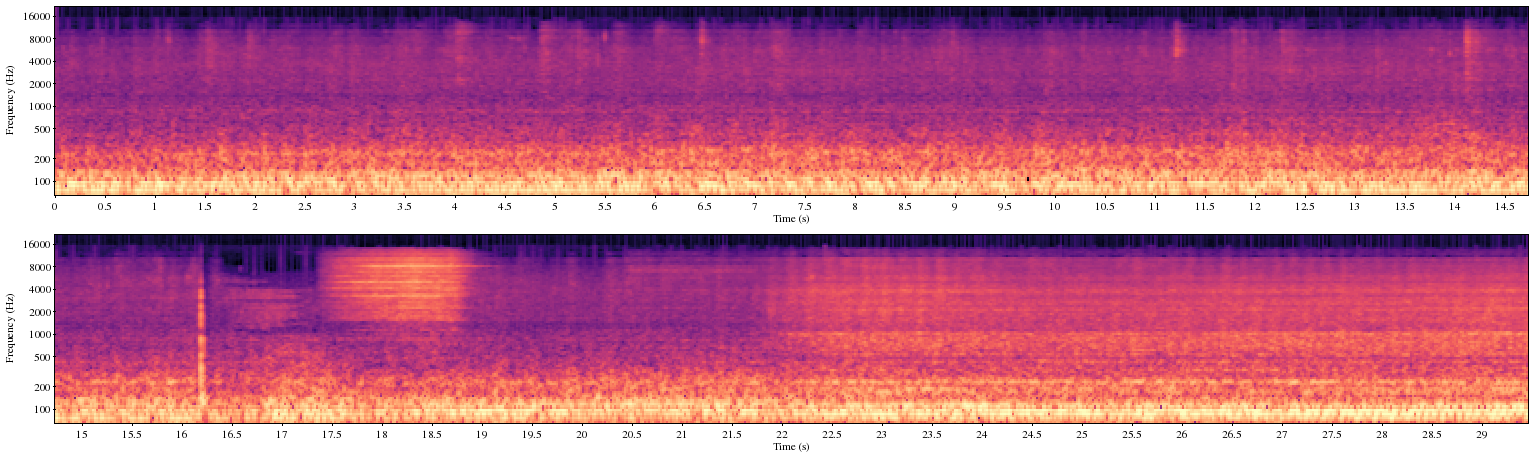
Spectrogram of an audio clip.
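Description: Steady low rumble of an Intercity Notte passenger coach heard from inside as the train pulls out and gets under way. About two-thirds of the way through there is a brief hiss of about a second and a half, and after that the running noise grows louder and fuller as the train gathers speed.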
